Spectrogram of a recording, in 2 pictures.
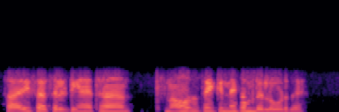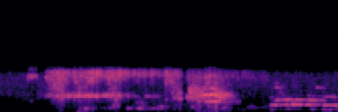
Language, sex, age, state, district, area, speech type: Dogri, female, 18-30, Jammu and Kashmir, Reasi, rural, conversation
